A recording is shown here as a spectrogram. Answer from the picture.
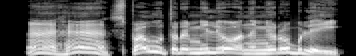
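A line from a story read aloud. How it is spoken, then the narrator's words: Flattered old man's habitual grumble. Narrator (Russian): по привычке пробурчал польщенный старик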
